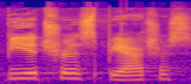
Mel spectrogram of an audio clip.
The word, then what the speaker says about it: Beatrice: Anyone been to Homestead before in Beatrice? That's my hometown. Your hometown. Did I say it correctly, or is it? Okay. Beatrice, yep.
